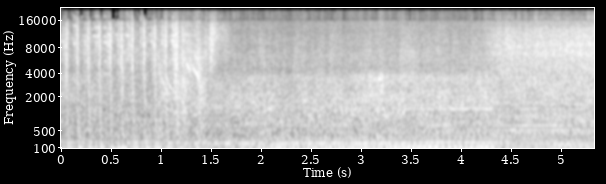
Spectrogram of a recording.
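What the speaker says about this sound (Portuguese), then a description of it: "McGee abre fogo." Fighter aircraft cannons rattle off a loud, rapid burst at a Focke-Wulf 190, dense and close, with engine roar and rumble carrying on beneath and after the firing.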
